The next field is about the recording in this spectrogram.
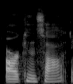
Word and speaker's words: Arkansas: In Arkansas, it is strictly prohibited to pronounce Arkansas incorrectly. Arkansas.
